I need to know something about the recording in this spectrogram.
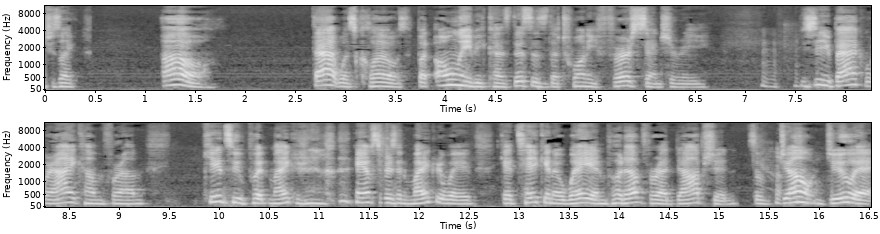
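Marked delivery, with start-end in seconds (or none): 1.2-16.5 slow, unhurried, deliberate character voice. Retelling a game scene where a girl microwaves a hamster: imitating a game character's slow speech. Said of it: "'Cause she talks really slow like that".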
